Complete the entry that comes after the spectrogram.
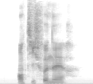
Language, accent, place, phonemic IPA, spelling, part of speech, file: French, France, Lyon, /ɑ̃.ti.fɔ.nɛʁ/, antiphonaire, noun, LL-Q150 (fra)-antiphonaire.wav
- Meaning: antiphonary, antiphonal, antiphoner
